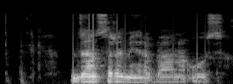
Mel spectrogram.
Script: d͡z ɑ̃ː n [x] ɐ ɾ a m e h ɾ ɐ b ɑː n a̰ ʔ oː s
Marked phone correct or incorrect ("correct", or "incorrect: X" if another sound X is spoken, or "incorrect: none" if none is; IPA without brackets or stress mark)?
incorrect: s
